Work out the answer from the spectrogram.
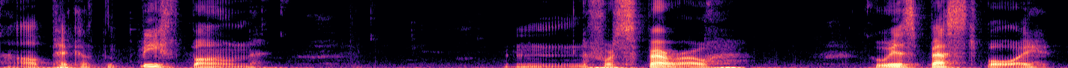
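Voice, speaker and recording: A man's voice: extremely low pitch, gravelly. A man giving casual let's play commentary, rambling and musing to himself as he goes. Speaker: gaming video host.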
